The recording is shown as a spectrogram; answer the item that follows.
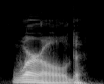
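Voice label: "world", American English; gcompris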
